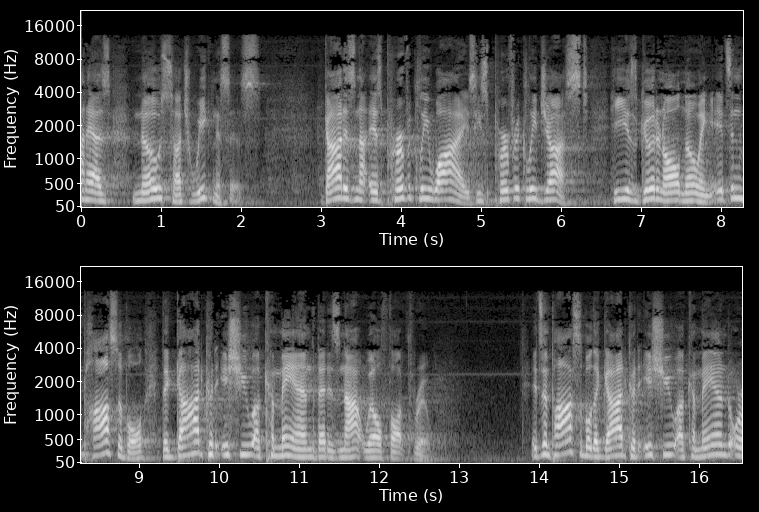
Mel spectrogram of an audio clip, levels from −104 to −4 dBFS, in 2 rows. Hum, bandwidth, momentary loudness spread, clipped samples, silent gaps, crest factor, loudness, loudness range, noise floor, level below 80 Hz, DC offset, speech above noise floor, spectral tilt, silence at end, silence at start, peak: none; 13.5 kHz; 11 LU; under 0.1%; none; 20 dB; -24 LUFS; 3 LU; -63 dBFS; -66 dBFS; under 0.1%; 39 dB; -5 dB/octave; 0 s; 0 s; -6 dBFS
